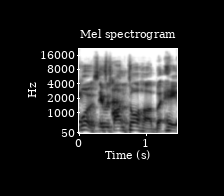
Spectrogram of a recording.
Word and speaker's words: Pantoja: Please welcome Ben Giroux and Pantoja. Hey! Did I You get were it so right? close. It was Pantoja, but hey, Pantoja.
